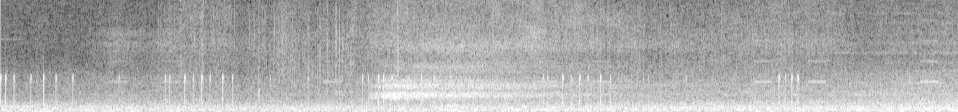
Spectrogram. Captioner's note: machine beeps faster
